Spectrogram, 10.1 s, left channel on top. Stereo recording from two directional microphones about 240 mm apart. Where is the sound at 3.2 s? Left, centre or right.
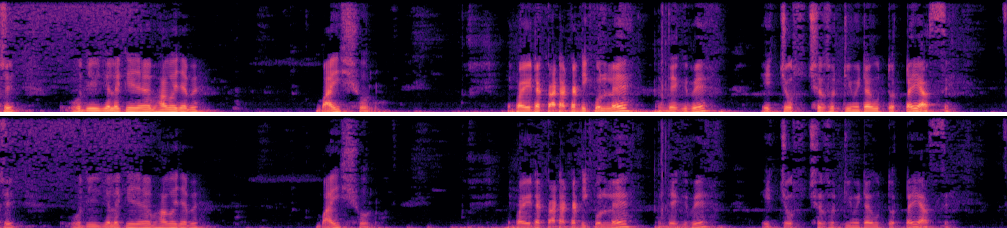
Centre.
